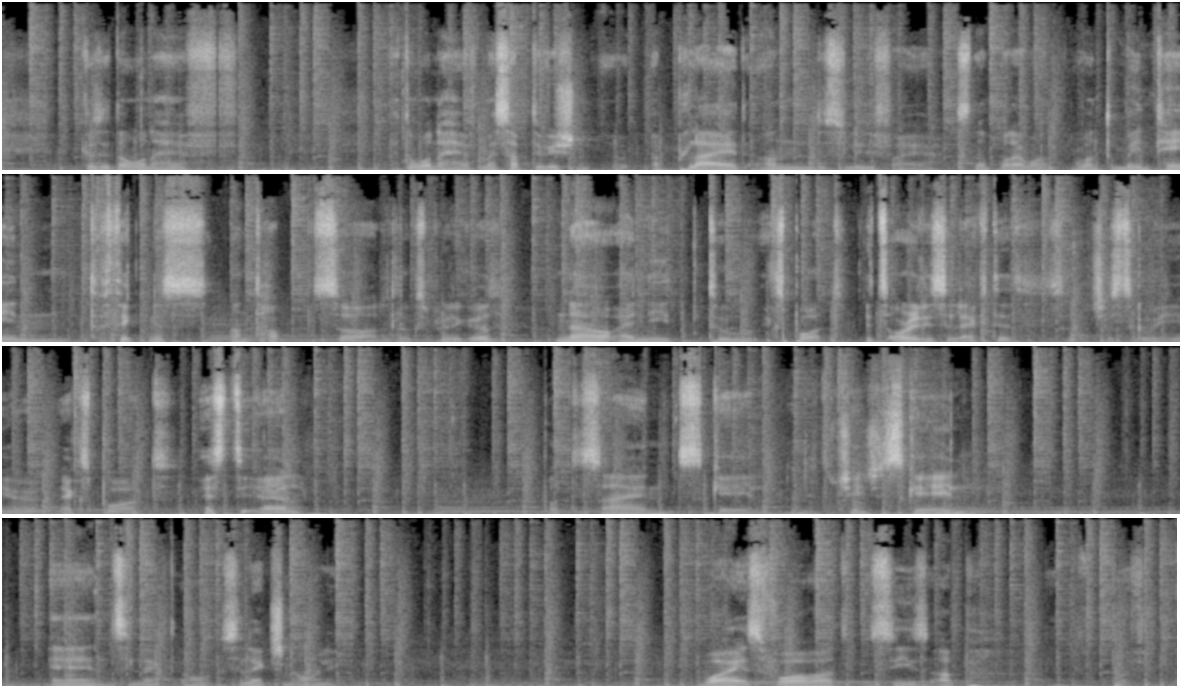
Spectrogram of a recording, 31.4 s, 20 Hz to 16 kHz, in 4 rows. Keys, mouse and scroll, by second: 0.5-1.0 scroll down 5, 1.0 middle click, 1.5-2.3 scroll up 9, 2.8 middle click, 2.8 scroll down 1, 6.1 scroll down 2, 6.3 middle click, 6.3 scroll up 2, 6.4 middle click, 9.3 middle click, 9.3-9.6 scroll down 3, 9.9-10.3 scroll up 8, 10.8-11.6 scroll down 8, 11.4 middle click, 11.4 scroll up 3, 12.2 scroll down 1, 12.5 middle click, 13.1-13.5 scroll up 2, 14.9 click.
